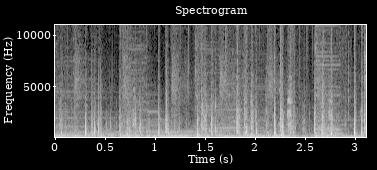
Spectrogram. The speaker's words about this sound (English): The horse ran off at full speed.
